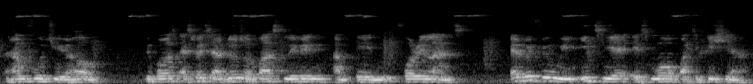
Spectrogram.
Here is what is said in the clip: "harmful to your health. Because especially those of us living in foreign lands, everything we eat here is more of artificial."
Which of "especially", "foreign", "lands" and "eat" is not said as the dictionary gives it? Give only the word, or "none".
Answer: lands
